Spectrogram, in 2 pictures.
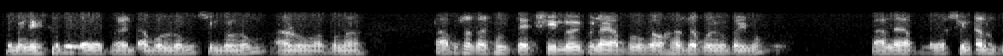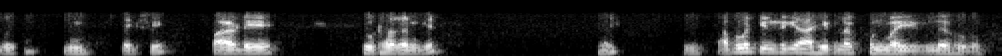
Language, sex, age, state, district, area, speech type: Assamese, male, 60+, Assam, Tinsukia, rural, conversation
